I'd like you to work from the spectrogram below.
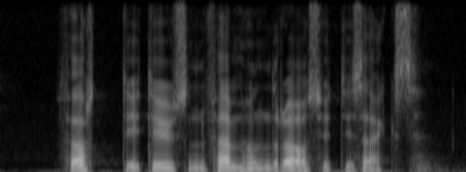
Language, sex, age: Norwegian, male, 25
